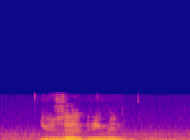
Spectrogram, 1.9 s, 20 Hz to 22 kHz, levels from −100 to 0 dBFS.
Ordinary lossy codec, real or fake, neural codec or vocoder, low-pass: none; fake; vocoder, 22.05 kHz, 80 mel bands, HiFi-GAN; 7.2 kHz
